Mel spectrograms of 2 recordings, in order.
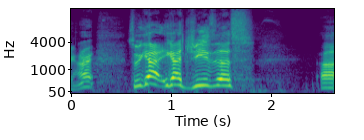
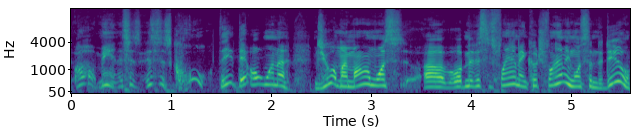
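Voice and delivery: put-on soft, higher-pitched kid voice; little Johnny; 3 semitones higher, 7 dB quieter than usual. New student watches the other kids, soft childlike voice. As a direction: wonder aloud quietly like a small boy. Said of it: "little Johnny, he's like".

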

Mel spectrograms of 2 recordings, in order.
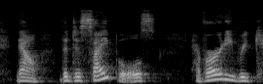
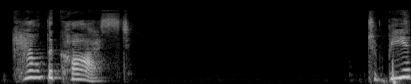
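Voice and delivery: slow, higher preaching cadence with long pauses; 3 semitones higher than usual. Acted. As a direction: drive the point home from the pulpit. Preaching the main point.

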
